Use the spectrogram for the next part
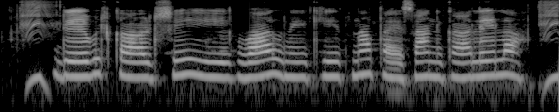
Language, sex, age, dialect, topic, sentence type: Bhojpuri, female, 31-35, Northern, banking, question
